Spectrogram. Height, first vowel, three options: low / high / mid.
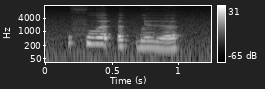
high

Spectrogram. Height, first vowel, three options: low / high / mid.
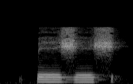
mid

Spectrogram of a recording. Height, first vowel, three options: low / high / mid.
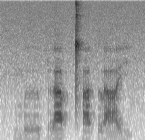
high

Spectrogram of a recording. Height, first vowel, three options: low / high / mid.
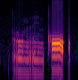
high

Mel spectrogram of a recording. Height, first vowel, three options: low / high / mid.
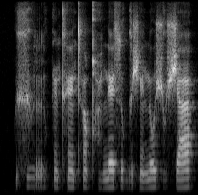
mid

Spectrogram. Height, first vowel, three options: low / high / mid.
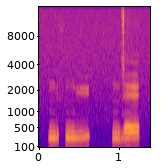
high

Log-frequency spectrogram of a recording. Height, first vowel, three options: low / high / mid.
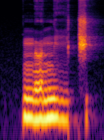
mid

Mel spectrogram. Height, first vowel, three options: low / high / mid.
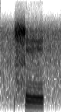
mid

